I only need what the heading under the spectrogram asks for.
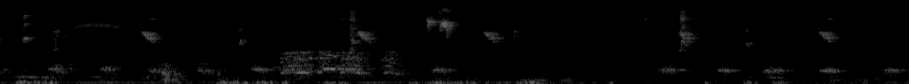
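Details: Several rufous-collared sparrows on a farm, males with females and two males squaring up to fight one, give bright high chirps and short slurred whistles at an uneven pace, with bursts of wing flutter and low rumble.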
